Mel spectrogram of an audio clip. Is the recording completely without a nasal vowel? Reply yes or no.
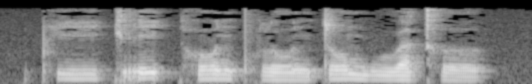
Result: yes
